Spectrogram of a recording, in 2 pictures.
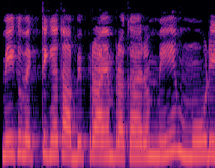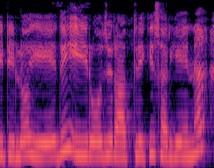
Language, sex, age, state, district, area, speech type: Telugu, female, 18-30, Telangana, Narayanpet, urban, spontaneous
